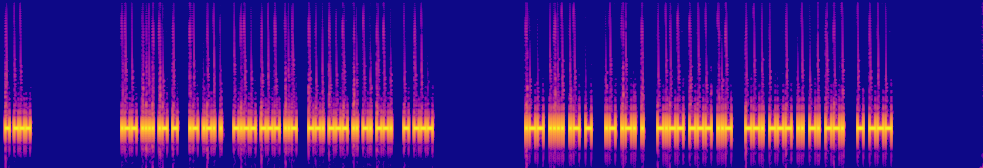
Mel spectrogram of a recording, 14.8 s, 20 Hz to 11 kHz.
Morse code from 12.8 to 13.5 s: TO

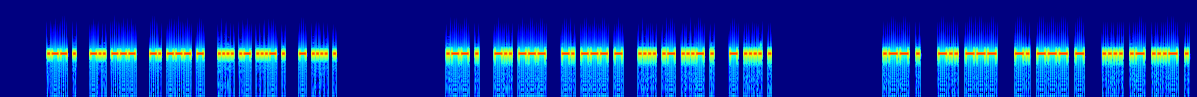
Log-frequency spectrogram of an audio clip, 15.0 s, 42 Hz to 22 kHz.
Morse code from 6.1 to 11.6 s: DO NOT HAVE THE WE

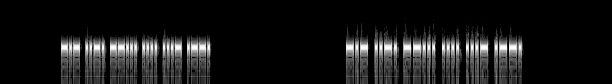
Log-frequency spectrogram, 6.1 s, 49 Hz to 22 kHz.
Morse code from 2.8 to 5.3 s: KF7HVP

